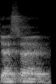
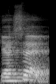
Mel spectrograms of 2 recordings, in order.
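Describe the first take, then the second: First: It is said flatly, without feeling. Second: It is said warmly, with clear feeling. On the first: The speaker is not really interested. The speaker calls it wrong. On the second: The speaker really cares about the answer. The speaker calls it right.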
